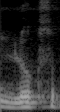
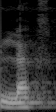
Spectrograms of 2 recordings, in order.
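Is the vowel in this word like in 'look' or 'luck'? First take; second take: look; luck. First: The vowel sounds like the one in 'look'. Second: The vowel sounds like the one in 'luck'. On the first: A child with a reading difficulty reads it this way. The speaker calls it wrong. "वह इसका उच्चारण कुछ इस प्रकार से करता है, लुक्स पढ़ता है।" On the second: This is the usual reading of the word. The speaker calls it right. "तो इसको लक्स पढ़ते हैं ना।"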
